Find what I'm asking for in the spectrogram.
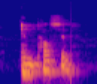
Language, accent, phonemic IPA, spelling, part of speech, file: English, Southern England, /ɪmˈpʌlsɪv/, impulsive, adjective / noun, LL-Q1860 (eng)-impulsive.wav
- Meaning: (adjective) Having the power of driving or impelling; giving an impulse; moving; impellent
